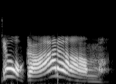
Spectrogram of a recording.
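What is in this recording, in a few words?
sees enemy killed, swat female; Counter Strike Model Pack; CS:GO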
